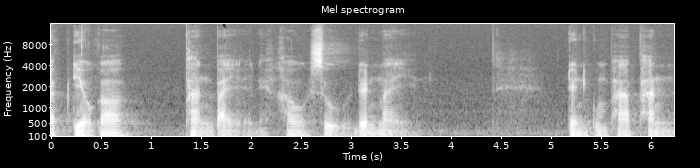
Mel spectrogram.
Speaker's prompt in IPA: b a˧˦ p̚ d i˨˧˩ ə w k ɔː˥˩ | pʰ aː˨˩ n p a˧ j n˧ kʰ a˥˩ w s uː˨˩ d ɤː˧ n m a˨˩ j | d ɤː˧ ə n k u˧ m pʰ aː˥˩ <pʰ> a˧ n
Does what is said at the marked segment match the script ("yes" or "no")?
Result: yes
